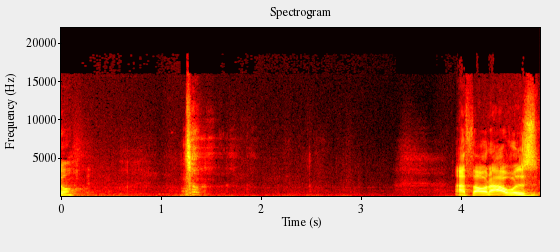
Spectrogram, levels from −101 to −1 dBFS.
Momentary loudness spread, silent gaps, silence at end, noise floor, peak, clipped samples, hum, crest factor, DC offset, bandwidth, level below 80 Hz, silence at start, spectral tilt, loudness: 18 LU; none; 0 s; -66 dBFS; 0 dBFS; under 0.1%; none; 24 dB; under 0.1%; 17 kHz; -66 dBFS; 0 s; -3 dB/octave; -20 LUFS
